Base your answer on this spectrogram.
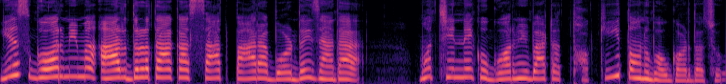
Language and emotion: Nepali, sad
